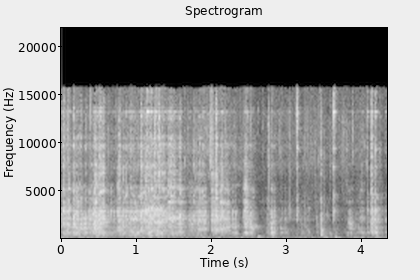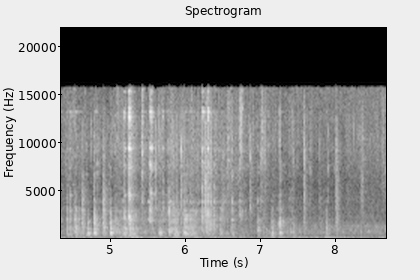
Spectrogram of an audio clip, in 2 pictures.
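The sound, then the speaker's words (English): A hand mill grinds moist, sticky pods, giving a steady, loud mechanical rasp with many dense ratcheting clicks and crunches that continue throughout without pause. “It's definitely a little tricky when they're still moist. I can see it's coming out real sticky. Yep. Eventually, the pods start going through the mill,”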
